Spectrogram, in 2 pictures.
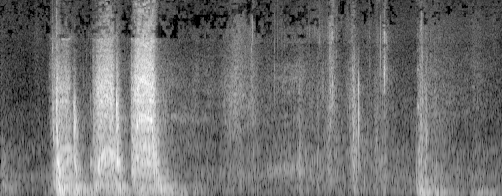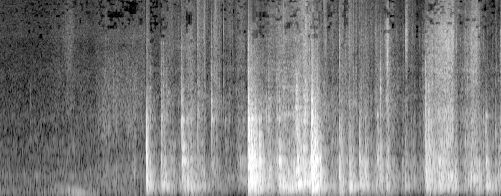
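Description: A shed wall frame being screwed together, with bursts of power-driver whirring and ratcheting, scattered knocks and handling noises between quiet gaps, close by with no talking.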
